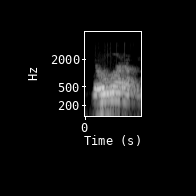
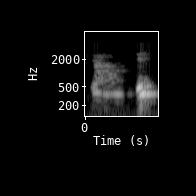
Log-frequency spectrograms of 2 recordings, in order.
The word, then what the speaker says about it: 야훼: 야훼. 하나님의 이름이 뭐라고요? 야훼 하나님. 야훼 하나님. 그게 번역이 이렇게 다른 나라 통해서 한국으로 왔는데 여호와라고 읽기도 많이 하죠. 그렇죠? 원래 여호와라고 읽는 것보다 야훼 하나님이 맞습니다.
